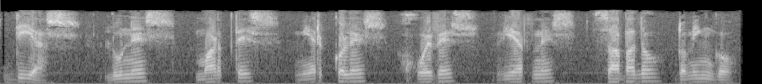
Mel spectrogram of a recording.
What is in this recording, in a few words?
spanish days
